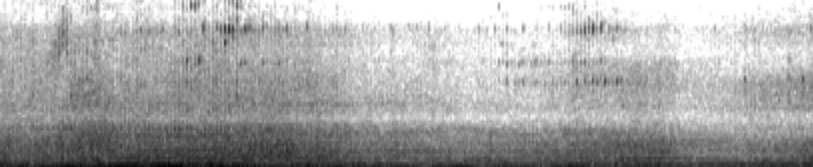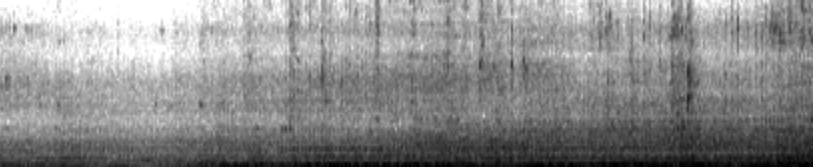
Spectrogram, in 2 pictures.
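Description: Riding lawn mower's engine running steadily as it mows, fading a little midway and growing louder as it comes close near the end.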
